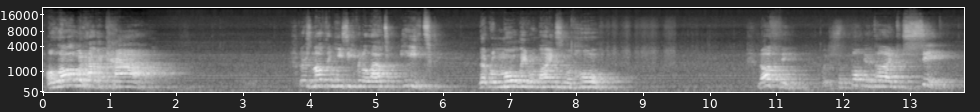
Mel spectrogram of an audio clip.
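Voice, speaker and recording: Male actor as anguished foul-mouthed brother, theatrical monologue, high-pitched, emphatic street talk, dramatic pauses, distant echoey hall recording. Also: fairly even intonation, fairly bright tone. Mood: agitated, incredulous. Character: anguished, foul-mouthed younger man grieving over his soldier brother. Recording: very echoey hall, distant mic, faint noise.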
